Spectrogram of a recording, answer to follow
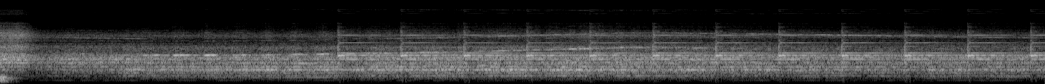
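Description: Soundtraxx Tsunami DCC sound decoder in an HO-scale SD70ACe model playing the diesel locomotive's engine running through the model's small speaker, just after being started up. A steady engine drone carries a whine that climbs in pitch from about two seconds in.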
